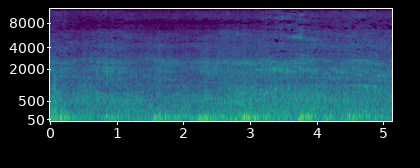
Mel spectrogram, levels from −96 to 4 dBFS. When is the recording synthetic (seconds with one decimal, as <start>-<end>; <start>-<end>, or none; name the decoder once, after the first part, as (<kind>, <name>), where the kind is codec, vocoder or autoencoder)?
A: 1.1-3.2 (codec, SNAC)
